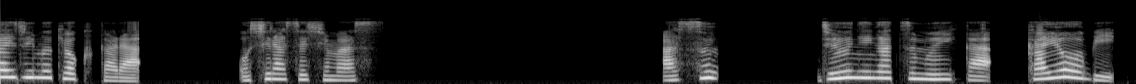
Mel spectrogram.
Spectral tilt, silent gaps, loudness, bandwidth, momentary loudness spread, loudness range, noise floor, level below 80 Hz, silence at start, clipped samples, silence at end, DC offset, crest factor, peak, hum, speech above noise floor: -4.5 dB/octave; none; -14 LUFS; 8 kHz; 10 LU; 13 LU; -69 dBFS; -62 dBFS; 0 s; under 0.1%; 0.25 s; under 0.1%; 16 dB; 0 dBFS; none; 56 dB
